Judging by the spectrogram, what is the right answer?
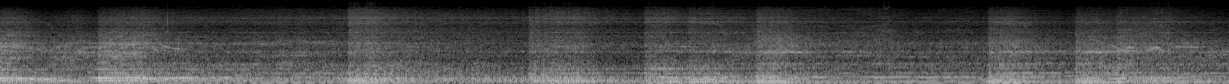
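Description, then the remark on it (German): A small moped engine buzzes and revs steadily for several seconds, loud, its pitch rising and falling slightly as it runs, with no voices present. “Ich glaube, heutzutage nennt man Mofa auch E-Bike.”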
